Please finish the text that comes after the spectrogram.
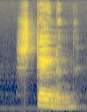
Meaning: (adjective) stonen, made of stone; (noun) plural of steen
- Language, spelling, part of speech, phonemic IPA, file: Dutch, stenen, adjective / verb / noun, /ˈsteːnə(n)/, Nl-stenen.ogg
